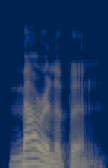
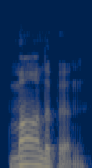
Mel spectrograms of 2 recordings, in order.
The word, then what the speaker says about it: Marylebone: They're quite similar, but a little different. The first way is Marylebone, Marylebone, or Marylebone, Marylebone. But some people say Marylebone, Marylebone, or Marylebone, Marylebone.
